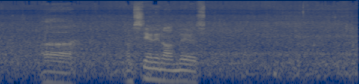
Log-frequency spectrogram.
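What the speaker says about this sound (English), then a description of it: "This creek runs right here, and it is awesome." A creek rushes past a campsite in Arapaho National Forest, a steady broadband wash of flowing water running throughout while someone talks over it in two short bursts.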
